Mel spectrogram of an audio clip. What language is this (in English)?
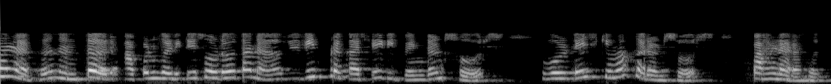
Marathi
